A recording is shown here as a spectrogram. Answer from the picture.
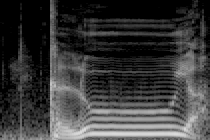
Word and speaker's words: Kaluuya: Man, it's Daniel Kaluuya.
